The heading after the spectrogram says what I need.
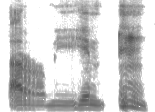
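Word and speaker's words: ترميهم: yang tebal ini ya jadi bacanya bukan ntar seperti juta ya tarmihim tapi dia ditutup dari lebih tertutup dan lebih tebal Kaur di himtarou fihim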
